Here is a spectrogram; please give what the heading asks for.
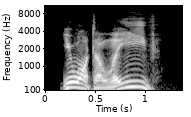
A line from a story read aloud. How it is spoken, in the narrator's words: he exclaimed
